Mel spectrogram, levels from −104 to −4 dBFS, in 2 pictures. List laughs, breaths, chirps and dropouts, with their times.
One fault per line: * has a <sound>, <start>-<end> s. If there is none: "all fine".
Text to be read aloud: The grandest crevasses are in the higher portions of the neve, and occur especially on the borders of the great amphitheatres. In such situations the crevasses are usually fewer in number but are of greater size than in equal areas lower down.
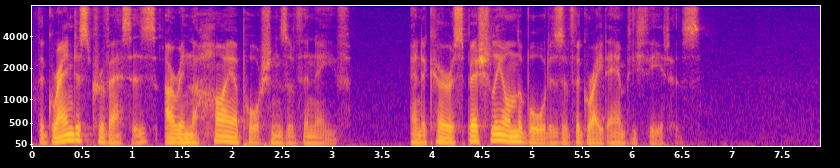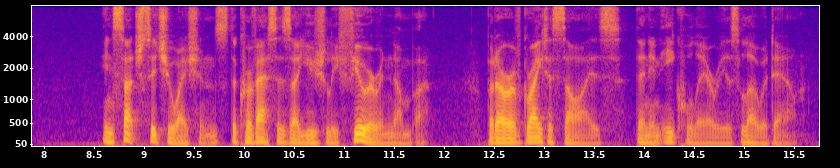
all fine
